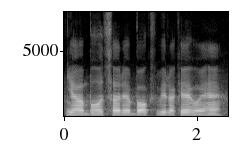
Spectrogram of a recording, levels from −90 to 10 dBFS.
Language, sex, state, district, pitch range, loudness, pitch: Hindi, male, Arunachal Pradesh, Lower Dibang Valley, 130-140 Hz, -16 LUFS, 135 Hz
